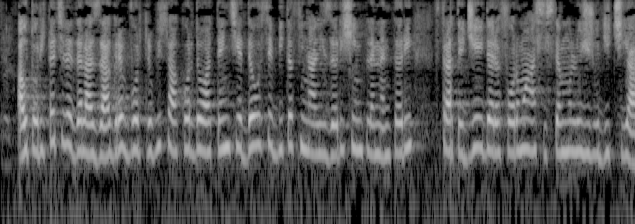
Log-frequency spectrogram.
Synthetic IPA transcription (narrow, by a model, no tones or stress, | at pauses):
aut̪o̞ɾit̪ət̪sile̞d̪e̞lazaɡɾe̞bvo̞rt̪ɾe̞buisəako̞rd̪eo̞at̪e̞nt̪sije̞d̪e̞o̞se̞bit̪əfinalizəɾiʃiːmple̞me̞nt̪əɾi | st̪ɾat̪e̞d͡ʒije̞jd̪e̞ɾe̞fo̞rməasist̪e̞mulujʒud̪it͡ʃiar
